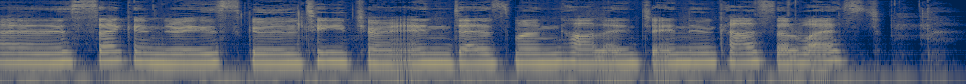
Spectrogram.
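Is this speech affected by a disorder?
Yes: motor neurone disease; diagnosed by elimination at hospital in Limerick, began with fatigue and struggling with physical tasks; very limited hand use, hands worst affected, difficulty eating, walking limited but still tries.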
